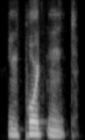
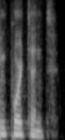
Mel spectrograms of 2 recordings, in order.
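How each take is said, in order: First: The middle T is swallowed in the throat. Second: The middle T is fully released. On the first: The speaker calls it right. "E a gente come esse T, né? Como se fosse engolir" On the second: The speaker calls it wrong. "Não é important"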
